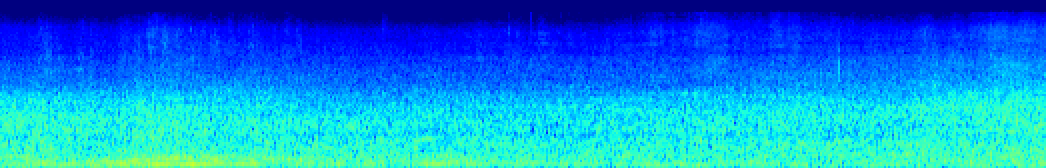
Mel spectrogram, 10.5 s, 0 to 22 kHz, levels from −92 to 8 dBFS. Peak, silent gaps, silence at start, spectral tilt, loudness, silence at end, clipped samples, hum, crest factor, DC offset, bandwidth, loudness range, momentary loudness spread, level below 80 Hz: -24 dBFS; none; 0 s; -5 dB/octave; -40 LUFS; 0 s; under 0.1%; none; 16 dB; under 0.1%; 16.5 kHz; 3 LU; 5 LU; -56 dBFS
